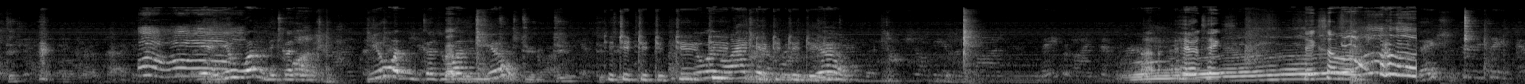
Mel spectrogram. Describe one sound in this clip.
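A baby laughs and squeals with delight close by.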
